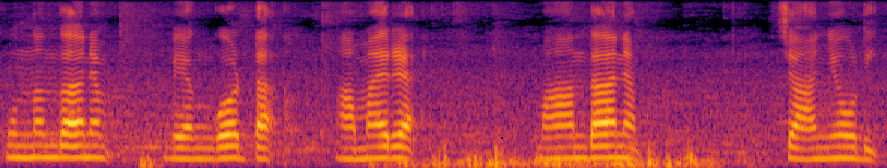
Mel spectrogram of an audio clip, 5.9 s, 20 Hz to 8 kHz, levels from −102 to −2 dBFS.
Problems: background sounds at intervals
